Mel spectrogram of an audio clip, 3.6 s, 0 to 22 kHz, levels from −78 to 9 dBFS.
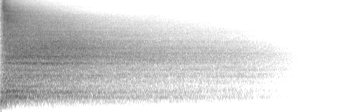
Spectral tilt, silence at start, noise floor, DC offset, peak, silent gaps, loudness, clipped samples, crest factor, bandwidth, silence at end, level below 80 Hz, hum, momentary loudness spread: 3.5 dB/octave; 0 s; -57 dBFS; under 0.1%; -2 dBFS; none; -19 LUFS; under 0.1%; 22 dB; over 20 kHz; 1.35 s; under -90 dBFS; none; 25 LU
